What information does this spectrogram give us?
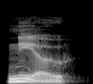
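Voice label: "neo", British English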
